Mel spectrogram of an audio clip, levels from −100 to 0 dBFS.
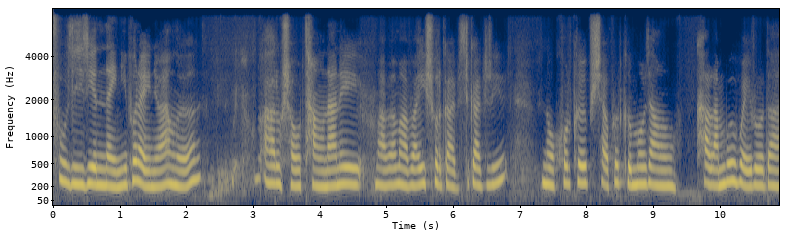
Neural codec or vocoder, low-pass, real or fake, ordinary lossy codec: codec, 16 kHz, 1 kbps, X-Codec, WavLM features, trained on Multilingual LibriSpeech; 7.2 kHz; fake; none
